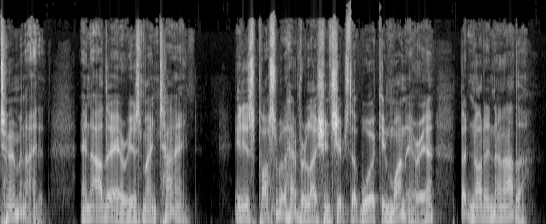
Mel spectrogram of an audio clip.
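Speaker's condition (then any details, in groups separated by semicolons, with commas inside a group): No condition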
